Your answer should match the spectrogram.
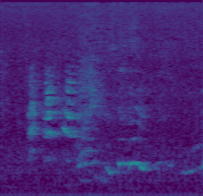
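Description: A high-pitched voice making drawn-out calls with a wavering pitch, without clear words, ending in a falling call.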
